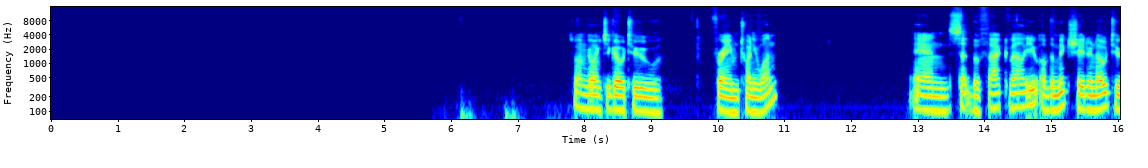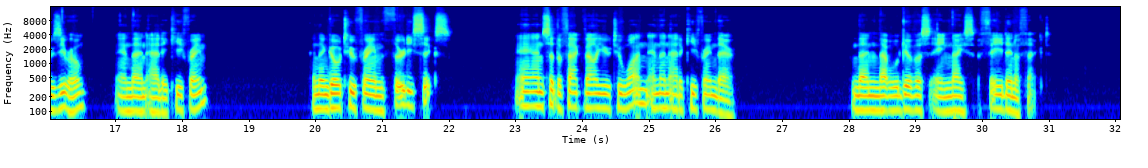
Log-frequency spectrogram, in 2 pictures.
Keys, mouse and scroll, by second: 1.9-3.0 drag, 3.9 middle click, 17.2 i, 21.8 Right, 22.0 Right, 24.9 i, 27.5-29.4 Left, 30.0 shift+z, 30.8 Right, 31.4 Right, 31.7 Right, 31.9 Right.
